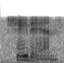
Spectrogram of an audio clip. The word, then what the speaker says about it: Chabon: Michael Chabon, that's how you say his name.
